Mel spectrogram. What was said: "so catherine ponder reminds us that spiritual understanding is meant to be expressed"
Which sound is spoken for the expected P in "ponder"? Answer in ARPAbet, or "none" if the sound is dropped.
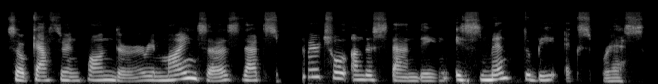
P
